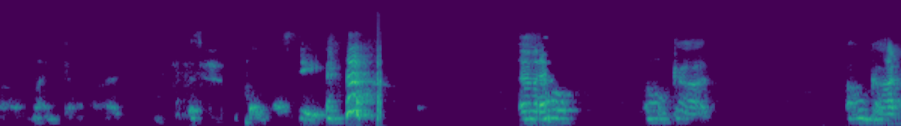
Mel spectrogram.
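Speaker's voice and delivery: whispered muttering under the breath. Playing a character who is about to unlock the dusty shop, muttering under breath. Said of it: "I'm just kind of like under my breath".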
